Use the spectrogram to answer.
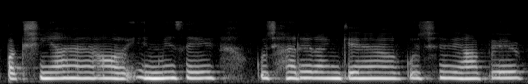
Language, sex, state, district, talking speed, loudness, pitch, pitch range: Hindi, male, Delhi, New Delhi, 170 wpm, -12 LUFS, 285 Hz, 280-290 Hz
